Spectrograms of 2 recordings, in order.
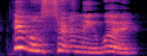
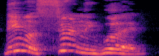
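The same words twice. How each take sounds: First: High, loud, indignant woman's voice; Missus Gloop. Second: Mister Gloop, indignant. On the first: Father's retort read in the mother's voice, indignant. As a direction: cry it shrilly indignant, pitched way up. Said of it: "I read it in Missus Gloop's voice". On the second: Father insisting people would buy it, indignant. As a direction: protest loudly, less high, voice put on. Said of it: "cried Mister Gloop indignantly". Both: A narrator's reading.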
